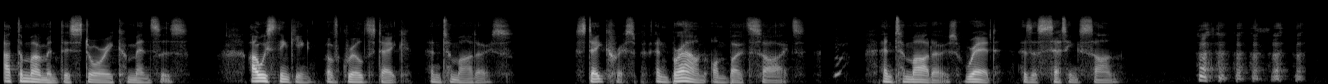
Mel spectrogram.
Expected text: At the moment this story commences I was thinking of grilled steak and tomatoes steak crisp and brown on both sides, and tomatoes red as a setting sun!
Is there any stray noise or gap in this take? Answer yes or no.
yes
